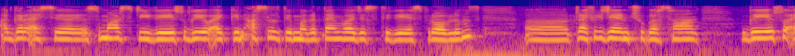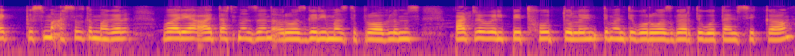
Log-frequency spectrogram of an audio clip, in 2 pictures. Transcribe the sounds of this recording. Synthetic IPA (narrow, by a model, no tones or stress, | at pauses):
ɐ̰ɡɐɾɐ̰sismaːʈsi̥ʈiːɡɐjesuɡəjowʔɐjkːɐnʲʔɐ̰sɐlt̪imɐɡɐɾt̪aːmʋaːd͡ʒɐsɨ̥t̪iɡɐjɐspɾaːblɐmz | ʈɾaːpʰikd͡ʒaːjmt͡ʃʰuɡɐsaːn | ɡɐjesuʔɐjkːɨsmɐʔɐsɐlt̪ɨmɐɡɐɾ | ʋaːɾjaːaːjt̪ɐt̪ʰmɐnzɐnɾoːzɡɐɾiːmɐzt̪ipɾaːblɐmzpaːʈɾiʋɐlʲpet̪ʰhoːd̪̚t̪ulɨnʲt̪imɐnt̪iɡoːɾoːzɡaɾt̪iɡoːt̪aːmsikːam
